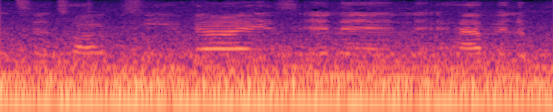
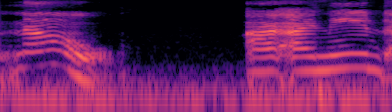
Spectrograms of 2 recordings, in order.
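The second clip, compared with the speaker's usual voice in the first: usual speaking voice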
